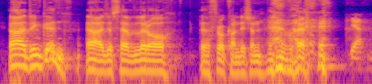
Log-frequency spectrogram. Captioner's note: laughs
